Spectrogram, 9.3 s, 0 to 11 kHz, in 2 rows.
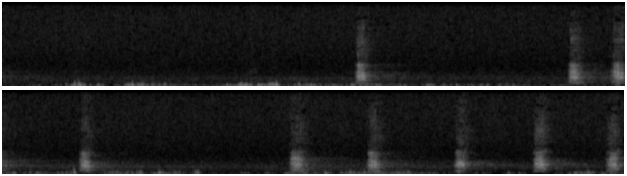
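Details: Nova, a 4-month-old East Siberian Laika, baying at a moose for the first time while hunting. Sharp barks come in irregular bursts, several per second at times, over low rustling and movement noise outdoors.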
